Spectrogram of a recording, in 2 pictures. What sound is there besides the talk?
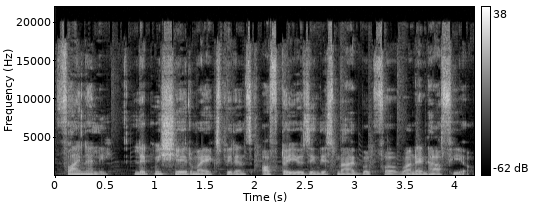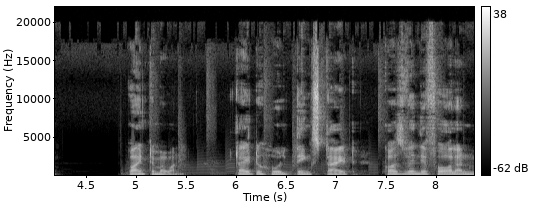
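None of the usual background noises is heard.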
